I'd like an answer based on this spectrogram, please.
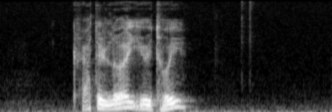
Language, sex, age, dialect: Faroese, male, 61+, Vágar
